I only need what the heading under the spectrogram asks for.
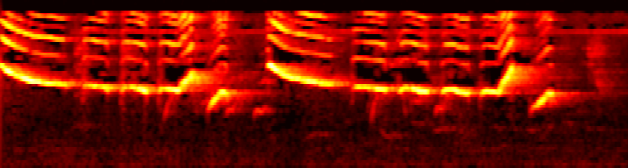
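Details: Oriental magpie-robin singing nonstop, used as a lure for untrained birds: a loud whistle sliding down then holding level, ending in a sharp upward flick and a short rising note, repeated twice with faint chirps between.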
